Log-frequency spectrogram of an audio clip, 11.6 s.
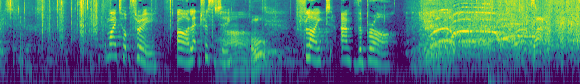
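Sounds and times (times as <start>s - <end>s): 
speech: 2.2s - 9.3s
audience applauding and cheering: 8.5s - 11.6s.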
